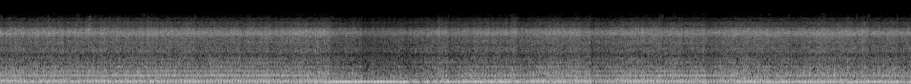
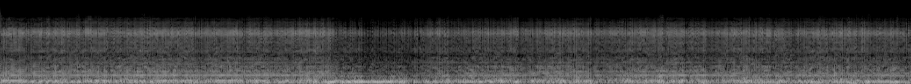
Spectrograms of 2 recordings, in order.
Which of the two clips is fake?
second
